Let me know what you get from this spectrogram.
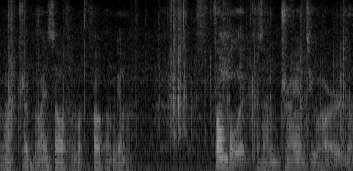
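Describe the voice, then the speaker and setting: Mumbling at a moderate pace with long, frequent pauses, a man speaks at a medium pitch with ordinary pitch variation over noticeable background noise. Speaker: amateur YouTuber. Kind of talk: casual solo vlog while solving a puzzle. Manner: slurred, runs words together.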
